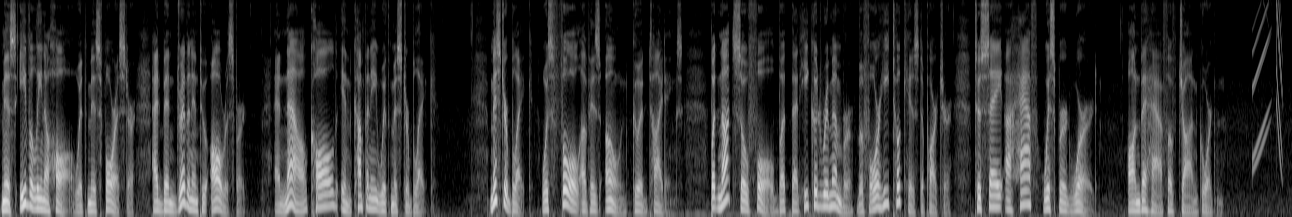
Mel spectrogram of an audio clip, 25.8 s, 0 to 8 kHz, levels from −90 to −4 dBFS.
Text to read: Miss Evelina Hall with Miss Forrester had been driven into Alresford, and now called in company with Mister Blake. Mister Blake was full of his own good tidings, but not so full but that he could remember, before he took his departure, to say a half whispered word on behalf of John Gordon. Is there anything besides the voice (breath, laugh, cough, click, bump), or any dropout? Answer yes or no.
yes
